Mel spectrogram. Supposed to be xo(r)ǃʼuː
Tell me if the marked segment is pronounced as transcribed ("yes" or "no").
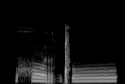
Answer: yes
